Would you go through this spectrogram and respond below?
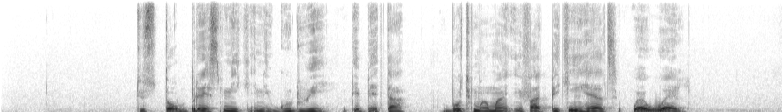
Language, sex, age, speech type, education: Nigerian Pidgin, male, 15-29, spontaneous, tertiary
